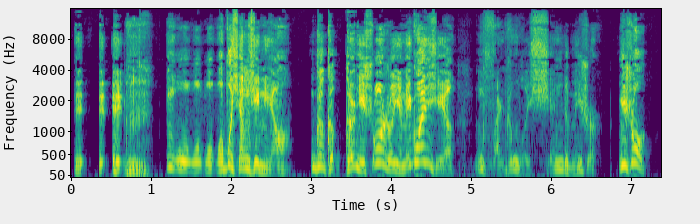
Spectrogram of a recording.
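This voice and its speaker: A storyteller voicing a hot-tempered male swordsman who stammers and bursts into shouts. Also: on the high side, huge pitch swings, brisk, hardly any pauses, slightly rough, no room sound, clean studio sound, voice pushed up, heavily acted. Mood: flustered.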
